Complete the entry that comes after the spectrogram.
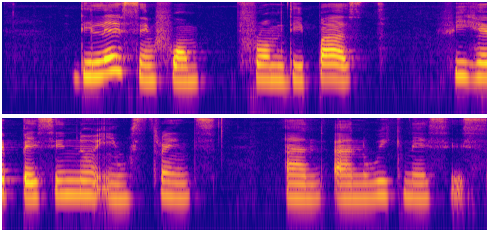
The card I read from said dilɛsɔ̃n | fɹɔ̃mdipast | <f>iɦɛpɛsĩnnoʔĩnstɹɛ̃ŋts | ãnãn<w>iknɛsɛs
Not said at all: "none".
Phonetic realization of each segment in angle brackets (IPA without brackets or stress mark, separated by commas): f, w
